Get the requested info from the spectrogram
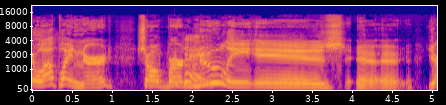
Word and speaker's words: Bernoulli: She was doing Bernoulli. – That's how you say it.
